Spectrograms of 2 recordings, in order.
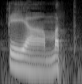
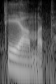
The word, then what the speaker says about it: قیامت: تلفظ بھی نہ بدلے۔ قیامت اکثر لوگ قاف کے زبر سے پڑھتے ہیں، قاف کا زیر ہے، قیامت، قیامت نہیں ہے، قیامت ہے، جہاں سب نے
